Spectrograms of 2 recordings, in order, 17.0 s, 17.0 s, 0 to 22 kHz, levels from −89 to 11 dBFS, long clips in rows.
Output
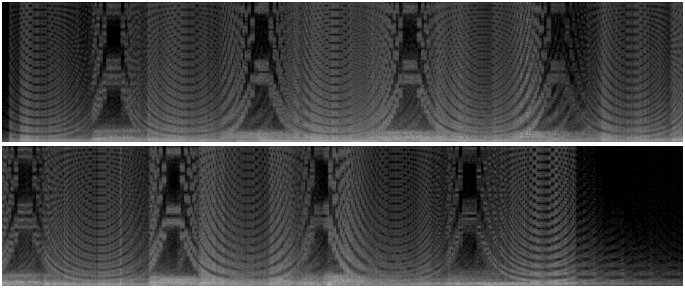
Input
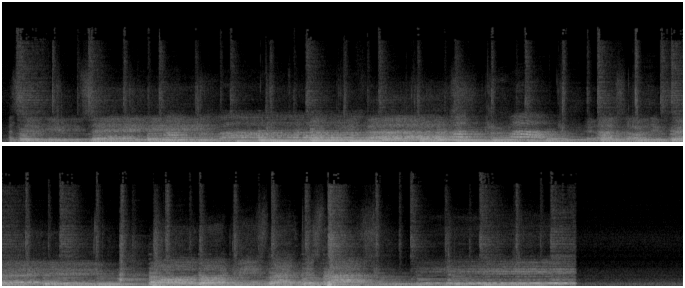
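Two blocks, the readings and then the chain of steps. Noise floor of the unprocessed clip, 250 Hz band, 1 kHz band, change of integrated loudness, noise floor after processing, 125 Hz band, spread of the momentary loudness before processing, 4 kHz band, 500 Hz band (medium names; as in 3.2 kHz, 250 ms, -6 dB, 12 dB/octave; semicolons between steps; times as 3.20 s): -58 dBFS, +0.5 dB, +1.5 dB, +1.5 dB, -49 dBFS, +1.5 dB, 8 LU, +7.0 dB, +0.5 dB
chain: resonant high shelf 2.3 kHz -12.5 dB, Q 1.5; decimation with a swept rate 19×, swing 160% 0.54 Hz; on a send: tape echo 355 ms, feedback 66%, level -11.5 dB, low-pass 5.8 kHz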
